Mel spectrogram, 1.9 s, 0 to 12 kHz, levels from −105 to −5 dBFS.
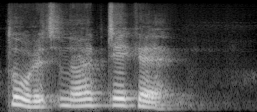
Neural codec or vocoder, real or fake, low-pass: codec, 16 kHz in and 24 kHz out, 0.6 kbps, FocalCodec, streaming, 2048 codes; fake; 10.8 kHz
